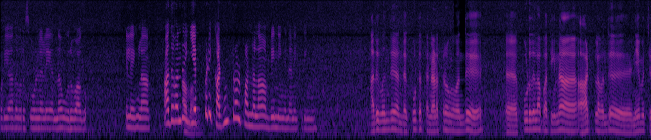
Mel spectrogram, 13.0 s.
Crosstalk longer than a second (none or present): none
